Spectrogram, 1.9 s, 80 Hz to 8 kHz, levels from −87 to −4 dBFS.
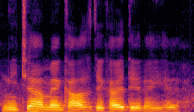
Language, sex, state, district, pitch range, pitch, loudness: Hindi, male, Arunachal Pradesh, Lower Dibang Valley, 140-150 Hz, 145 Hz, -15 LUFS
